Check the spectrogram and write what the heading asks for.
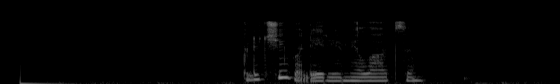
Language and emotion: Russian, sad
